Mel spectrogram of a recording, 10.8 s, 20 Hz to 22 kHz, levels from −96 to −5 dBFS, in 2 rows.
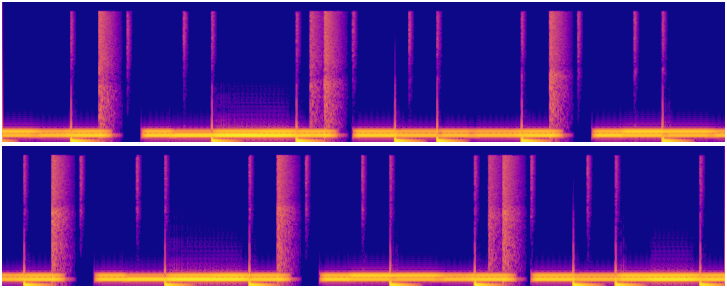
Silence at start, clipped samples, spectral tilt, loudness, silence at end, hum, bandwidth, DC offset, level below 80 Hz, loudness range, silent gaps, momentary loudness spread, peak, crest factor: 0 s; under 0.1%; -8 dB/octave; -14 LUFS; 0 s; none; 17 kHz; under 0.1%; -22 dBFS; 2 LU; 0.98-1.04 s, 4.36-4.42 s, 6.05-6.11 s, 7.74-7.80 s; 8 LU; -2 dBFS; 12 dB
